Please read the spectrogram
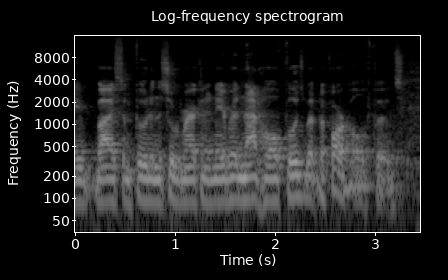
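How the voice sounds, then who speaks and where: The speech comes at a very fast pace with fairly even intonation. Room echo is audible. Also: man. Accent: American. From Detroit, Michigan. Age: 60s. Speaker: mayoral candidate. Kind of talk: interview.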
